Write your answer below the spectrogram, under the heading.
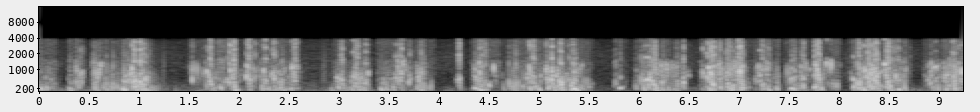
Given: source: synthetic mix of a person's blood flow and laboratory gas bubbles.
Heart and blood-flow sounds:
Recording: Doppler ultrasound of blood flow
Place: subclavian vein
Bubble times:
0.00-0.18 s: bubbles
0.28-0.46 s: bubbles
0.50-1.22 s: bubbles
1.50-2.64 s: bubbles
2.94-3.33 s: bubbles
3.38-3.96 s: bubbles
4.17-4.25 s: bubbles
4.32-5.54 s: bubbles
5.75-5.88 s: bubbles
5.95-6.54 s: bubbles
6.61-7.40 s: bubbles
7.45-8.03 s: bubbles
8.08-8.71 s: bubbles
8.84-9.25 s: bubbles
From the record:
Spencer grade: 4 (maximum detectable bubble signal sounding continuously throughout systole and diastole of every cardiac period, and overriding the amplitude of the normal cardiac signals)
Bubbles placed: anywhere in the cardiac cycle

